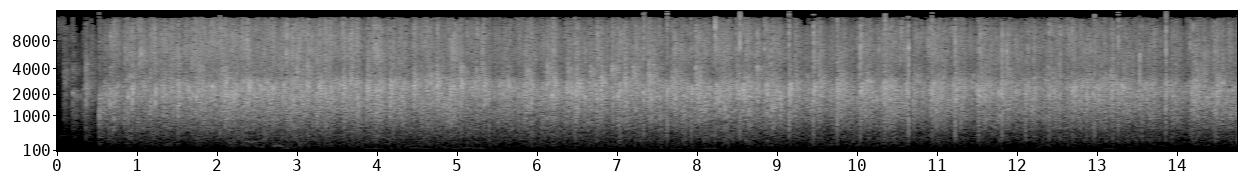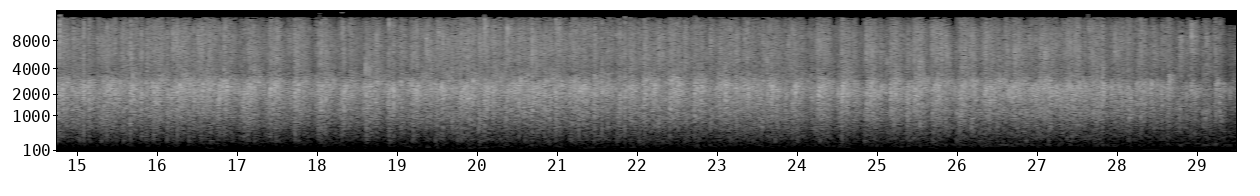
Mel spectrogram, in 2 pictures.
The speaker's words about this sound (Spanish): Muchas gracias. Más que merecido este aplauso.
